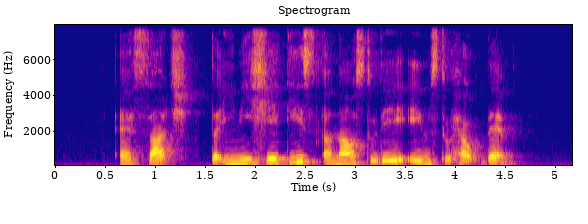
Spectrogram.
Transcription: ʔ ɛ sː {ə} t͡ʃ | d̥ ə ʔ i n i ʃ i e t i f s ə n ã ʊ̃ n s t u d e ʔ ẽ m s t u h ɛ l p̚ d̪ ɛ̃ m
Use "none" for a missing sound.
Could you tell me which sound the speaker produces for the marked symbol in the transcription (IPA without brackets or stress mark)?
a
